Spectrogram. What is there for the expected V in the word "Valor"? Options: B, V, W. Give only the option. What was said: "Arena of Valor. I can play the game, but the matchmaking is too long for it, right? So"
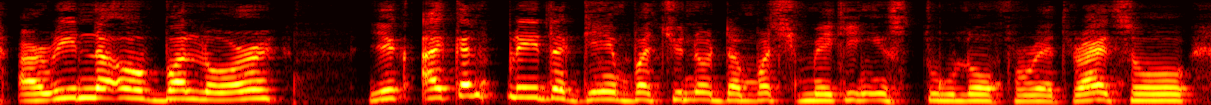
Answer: B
